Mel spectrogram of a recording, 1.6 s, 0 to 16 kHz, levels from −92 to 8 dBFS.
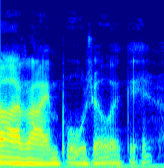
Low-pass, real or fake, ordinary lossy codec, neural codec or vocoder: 14.4 kHz; real; none; none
